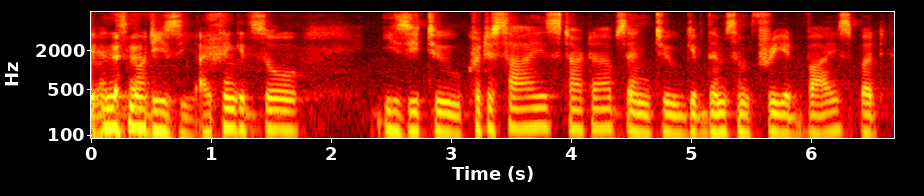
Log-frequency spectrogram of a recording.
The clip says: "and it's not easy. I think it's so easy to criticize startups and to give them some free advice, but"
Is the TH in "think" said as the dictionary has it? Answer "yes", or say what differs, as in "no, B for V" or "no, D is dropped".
no, T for TH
